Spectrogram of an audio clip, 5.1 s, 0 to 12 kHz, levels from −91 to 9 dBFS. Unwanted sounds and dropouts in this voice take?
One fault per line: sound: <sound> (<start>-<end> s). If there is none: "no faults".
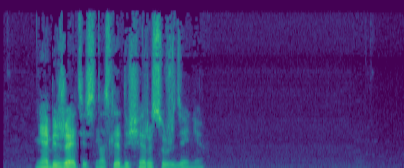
no faults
